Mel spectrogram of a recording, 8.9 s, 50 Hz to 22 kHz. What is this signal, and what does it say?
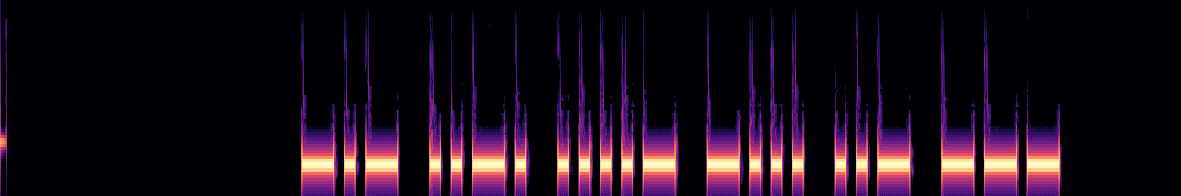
Morse code, heard as a keyed tone, about 15 wpm, 700 Hz. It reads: KF4BUO
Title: USA Call Signs - 6 Characters - Repeated 3x - 15wpm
